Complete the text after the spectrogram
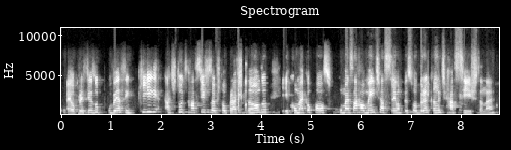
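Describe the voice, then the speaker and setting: A woman's voice: high voice, normal speed, few pauses, background noise. A woman hosting a casual panel chat, earnest and steering the conversation, often checking in with "né?". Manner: earnest, guiding the talk, frequent "né?". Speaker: podcast host.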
